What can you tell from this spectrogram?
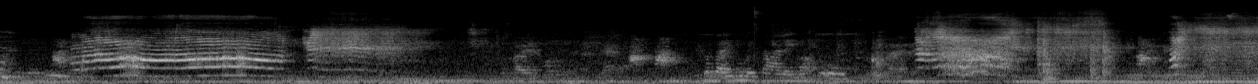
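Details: Loud wavering high-pitched wails in bursts with quieter gaps from a newborn girl just after a normal vaginal birth, the mother's second baby.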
